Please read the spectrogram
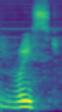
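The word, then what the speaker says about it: wrist: आपली रिस्ट स्ट असते डब्ल सायलेंट आहे डब्ल आर आय एसटी रिस्ट रिस्ट म्हणजे मनगट रिस्ट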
